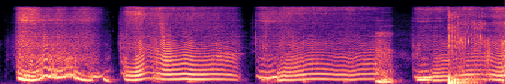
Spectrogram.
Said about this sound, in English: Oh, I've just farted as well. I'm coming back into your office to fart.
